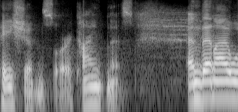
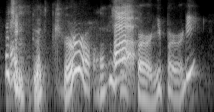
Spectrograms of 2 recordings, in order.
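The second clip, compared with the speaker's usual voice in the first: much higher coaxing pet voice; 10 semitones higher than usual. Real, not acted. Praising the pet bird.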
